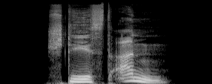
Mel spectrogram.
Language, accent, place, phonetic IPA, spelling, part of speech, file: German, Germany, Berlin, [ˌʃteːst ˈan], stehst an, verb, De-stehst an.ogg
- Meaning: second-person singular present of anstehen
